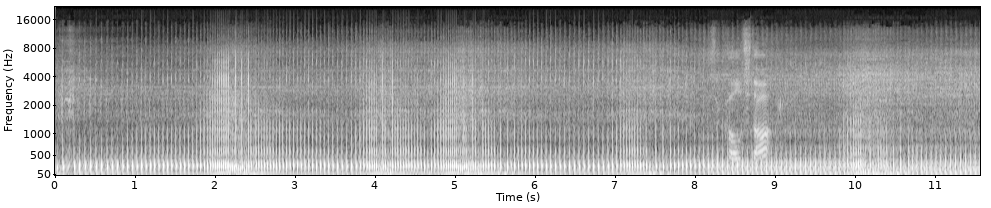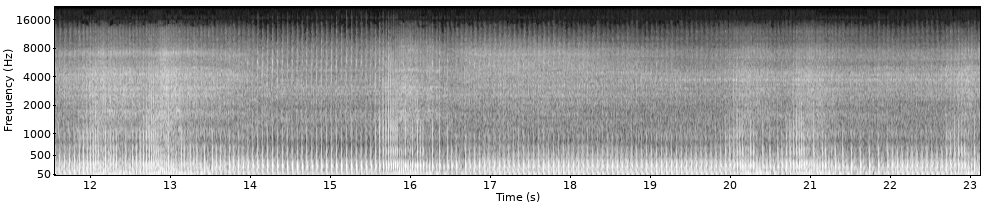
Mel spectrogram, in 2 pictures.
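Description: Lexmoto LXR motorcycle engine running at idle after starting, a loud steady mid-pitched rumble with rhythmic clatter throughout, briefly blipped, with no talk over it.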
